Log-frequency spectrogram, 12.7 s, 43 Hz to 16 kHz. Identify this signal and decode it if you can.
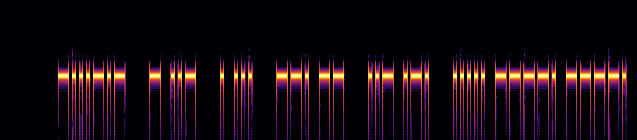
Morse code, heard as a keyed tone, about 17 wpm, 650 Hz. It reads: <BK> TU ES GM UR 599
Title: SOTA QSO Practice 17wpm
